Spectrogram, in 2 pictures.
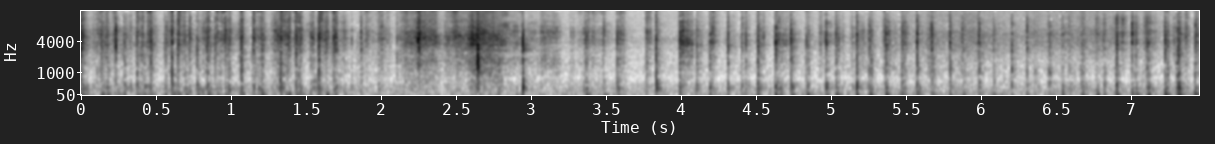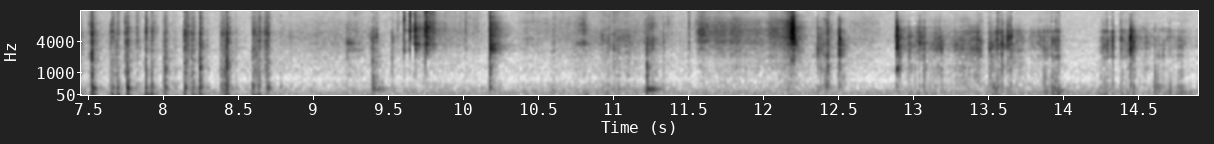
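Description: A clear plastic water bottle with a blue label, hollow and partly filled with water, is held close to the microphone. Fingertips squeeze and scratch it, producing dense, bright crinkling and crackling with many quick clicks. The sounds are steady at first and thin out into sparser, sharp pops later, over a faint low hum.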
